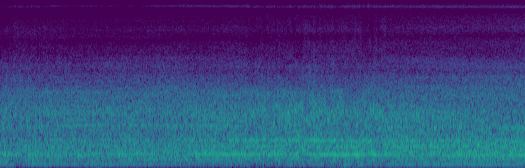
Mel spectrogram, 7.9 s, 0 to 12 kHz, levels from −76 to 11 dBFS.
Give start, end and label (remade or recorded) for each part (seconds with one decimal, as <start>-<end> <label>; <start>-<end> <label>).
0.0-0.7 remade; 0.7-3.7 recorded; 3.7-5.8 remade; 5.8-7.9 recorded

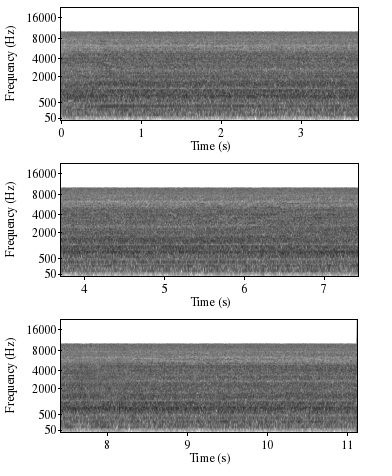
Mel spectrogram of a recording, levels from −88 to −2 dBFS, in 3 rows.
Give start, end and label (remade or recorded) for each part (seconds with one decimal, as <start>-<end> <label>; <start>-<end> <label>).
0.0-7.6 recorded; 7.6-8.3 remade; 8.3-11.1 recorded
